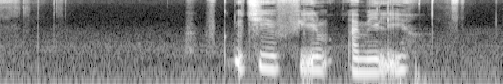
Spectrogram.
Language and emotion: Russian, sad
